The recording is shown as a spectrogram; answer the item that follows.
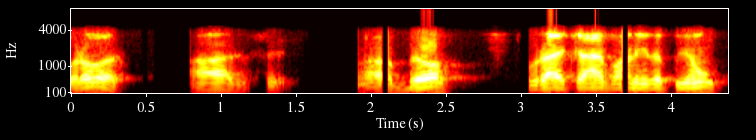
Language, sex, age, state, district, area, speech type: Sindhi, male, 60+, Gujarat, Surat, urban, conversation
